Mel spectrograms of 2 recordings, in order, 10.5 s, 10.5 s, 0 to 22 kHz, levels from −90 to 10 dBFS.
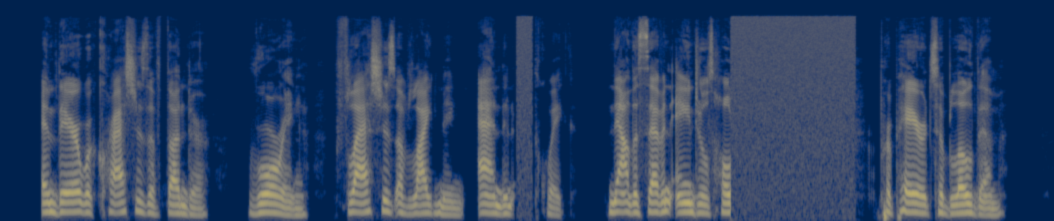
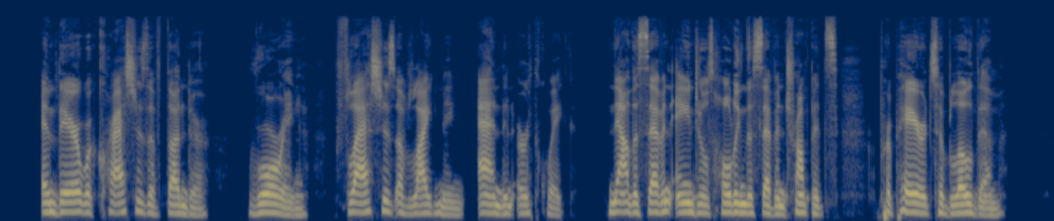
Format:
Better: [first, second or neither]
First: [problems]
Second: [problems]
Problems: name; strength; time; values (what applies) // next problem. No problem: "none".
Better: second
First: audio cutting out; filled with static; at 5 s and at 7.5 s for 1.5 s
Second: none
